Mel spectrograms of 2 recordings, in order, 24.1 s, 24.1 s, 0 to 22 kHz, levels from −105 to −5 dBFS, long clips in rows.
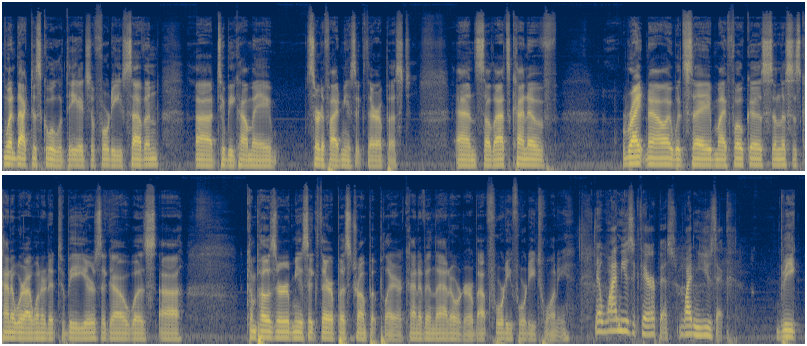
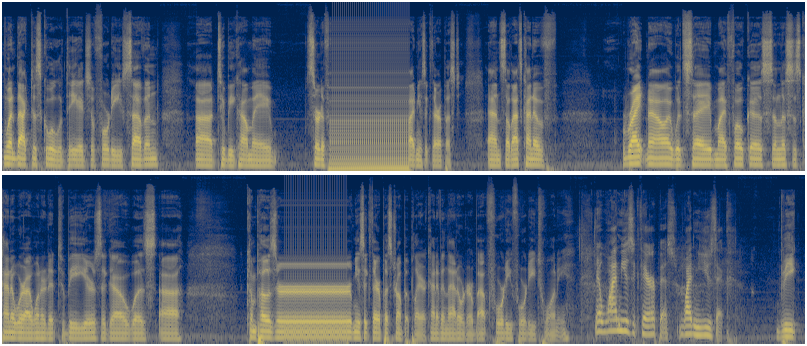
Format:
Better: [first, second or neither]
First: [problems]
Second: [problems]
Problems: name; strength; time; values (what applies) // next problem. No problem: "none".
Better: first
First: none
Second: audio freezing; at 5 s for 1 s and at 16 s for 1 s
